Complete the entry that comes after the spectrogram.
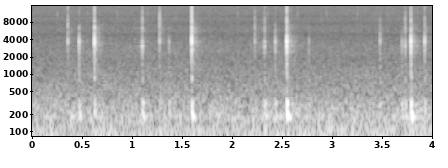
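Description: Fingers tap on a plastic micellar water bottle, producing sharp, dry clicks with a bright high tone and almost no ring. The taps come at an irregular pace, some louder than others, over a quiet background.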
